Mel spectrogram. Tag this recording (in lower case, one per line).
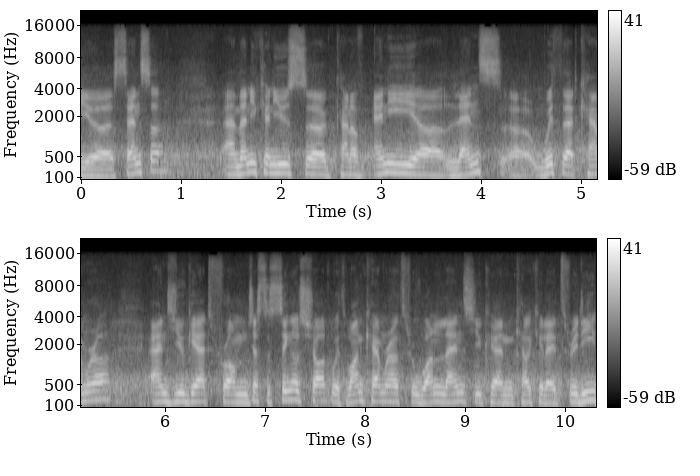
speech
